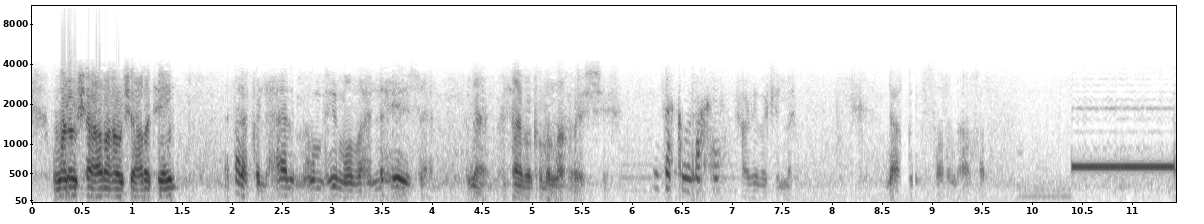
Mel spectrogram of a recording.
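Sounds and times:
speech: 0.2s - 7.8s, 8.6s - 9.7s
low buzzy hum: 3.9s - 11.4s
telephone line tone as a call connects: 10.4s - 11.4s.

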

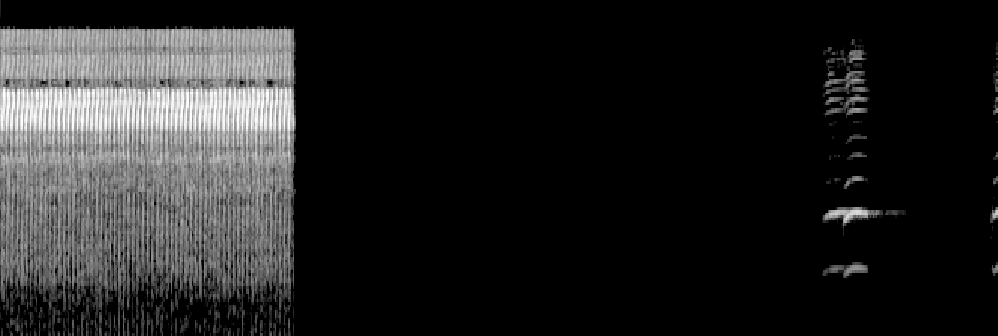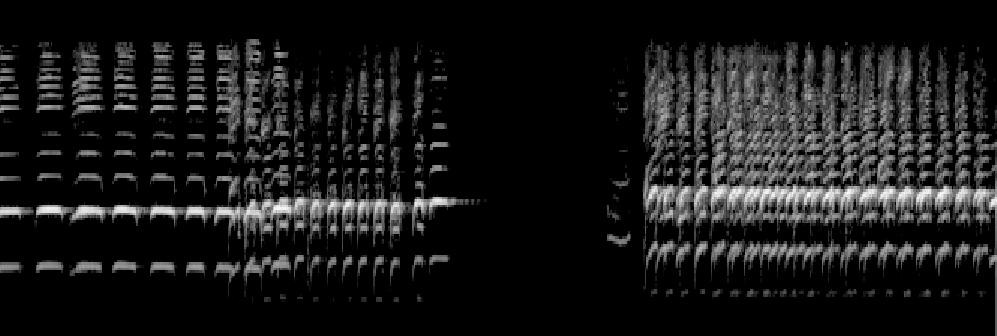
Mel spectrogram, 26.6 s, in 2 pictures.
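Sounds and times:
bird-of-paradise calling: 0.0s - 3.9s, 9.8s - 12.4s, 13.2s - 20.0s, 21.4s - 26.5s.

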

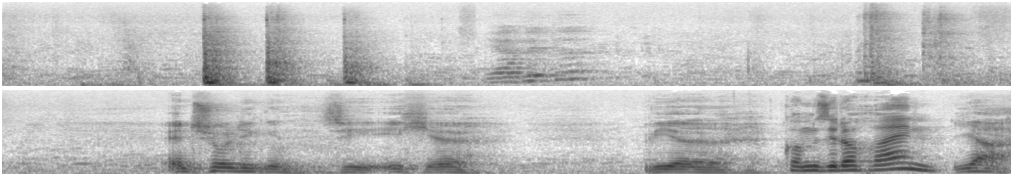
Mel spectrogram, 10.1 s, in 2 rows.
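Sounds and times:
police inspector knocking on a wooden door: 1.0s - 2.2s
speech: 5.9s - 7.5s, 8.2s - 10.0s.

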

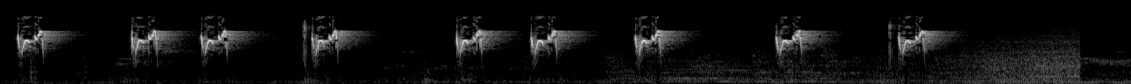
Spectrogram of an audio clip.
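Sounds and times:
plain prinia buzzy chirps: 0.1s - 3.8s, 4.6s - 7.0s, 7.8s - 9.6s.

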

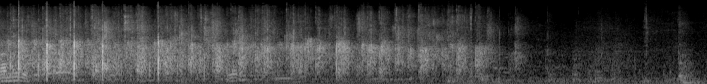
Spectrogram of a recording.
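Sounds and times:
audience applause at a music show: 0.0s - 5.3s.

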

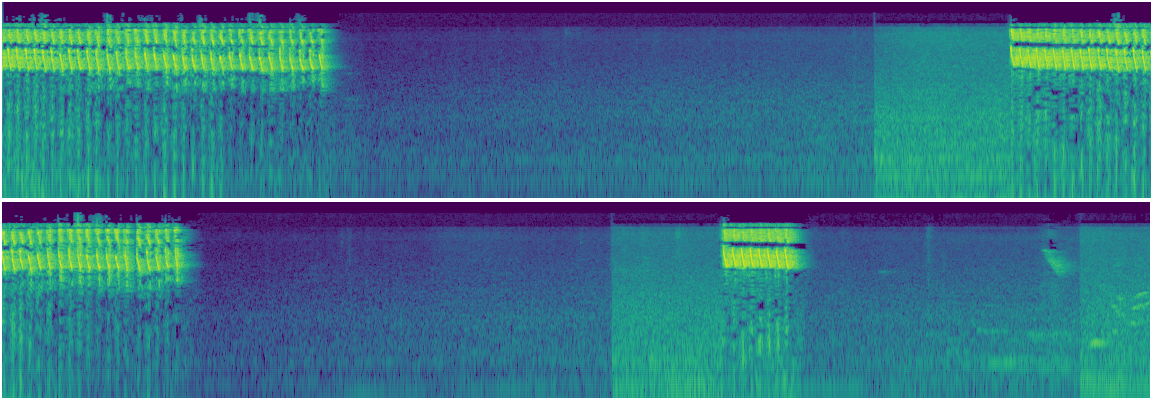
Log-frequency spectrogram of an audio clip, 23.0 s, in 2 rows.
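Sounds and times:
white-rumped shama rolling trill: 0.0s - 3.2s, 10.0s - 13.3s, 18.6s - 19.5s.

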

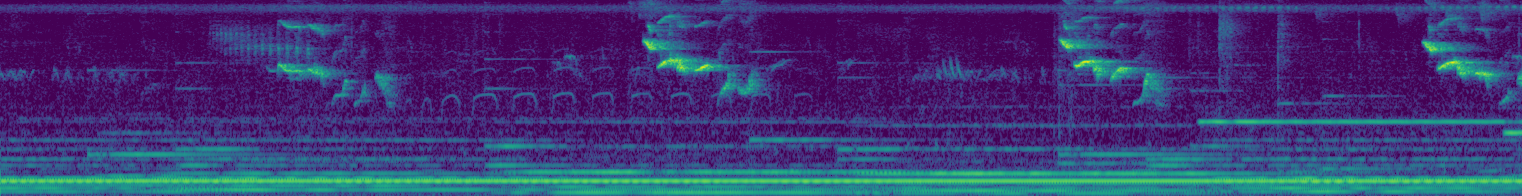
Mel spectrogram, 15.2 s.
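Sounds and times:
bird chirps and twitters: 0.0s - 15.2s.

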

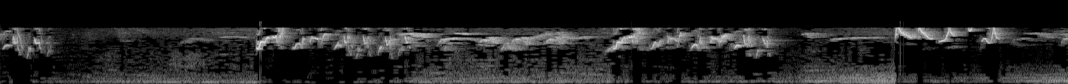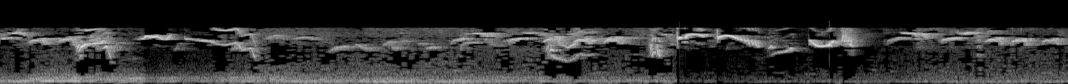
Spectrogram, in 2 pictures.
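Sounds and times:
bird twittering and warbling: 0.0s - 21.3s.

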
